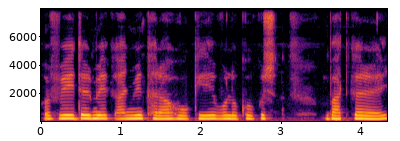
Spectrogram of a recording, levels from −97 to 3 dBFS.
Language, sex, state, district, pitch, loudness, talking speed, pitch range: Hindi, female, Arunachal Pradesh, Longding, 225 Hz, -13 LUFS, 180 wpm, 220-230 Hz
